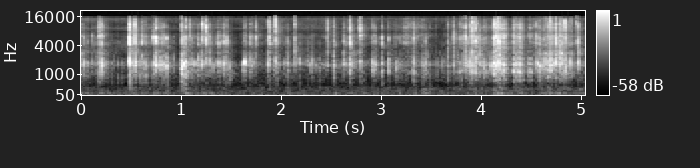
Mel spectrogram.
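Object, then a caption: Clear cellophane sheet. Fingers pull a crumpled sheet of clear cellophane open and spread it out flat on a table. The result is a dense run of crisp, rapid crinkling and crackling snaps, centered in the upper midrange with bright highs and almost no low end. The crackling swells louder toward the end.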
